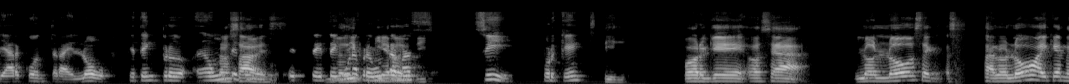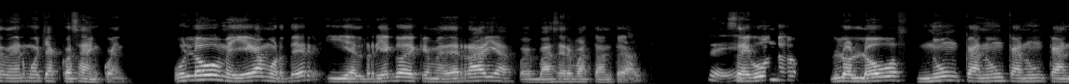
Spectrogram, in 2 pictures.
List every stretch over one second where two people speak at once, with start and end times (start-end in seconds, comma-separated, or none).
2.1-4.3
